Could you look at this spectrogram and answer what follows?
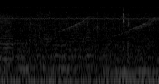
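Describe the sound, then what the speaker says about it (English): Honey bees at an open queenless hive, a close, steady buzzing drone with individual bees whining past now and then, alone without talk. "Quite a bit of bees here."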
